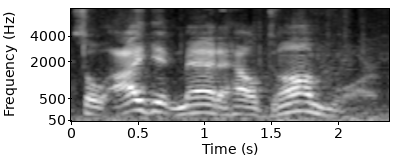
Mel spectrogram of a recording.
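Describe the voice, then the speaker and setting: A man with a slightly higher voice rants at his chat while streaming a game, heated and mocking, circling back to the same jabs again and again. A faint noise hums behind him. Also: sing-song, a little slow, fairly bright tone. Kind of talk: ranting live stream commentary.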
